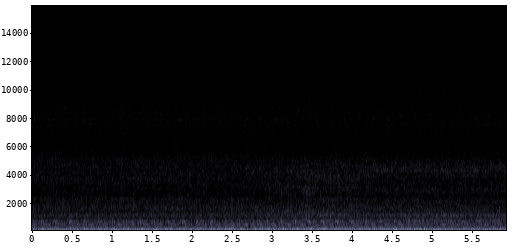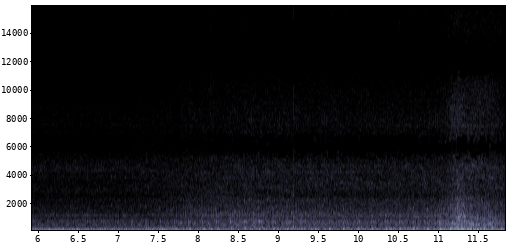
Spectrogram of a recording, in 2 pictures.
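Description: Diesel engine idling with a steady low clatter and a faint, irregular knocking pulse underneath. Cause suspected, not confirmed.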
